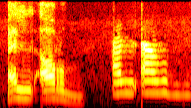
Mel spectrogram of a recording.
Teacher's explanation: انا بسكن الضاد خالص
